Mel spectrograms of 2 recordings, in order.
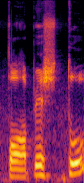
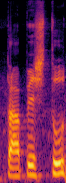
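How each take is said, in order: First: তু with a thick, heavy t. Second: তু with a light, thin t. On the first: Teacher contrasting ta letters for viewers, thick heavy তু. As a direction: make the t of তু full and heavy. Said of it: "মোটা আওয়াজে". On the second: Teacher contrasting ta letters for viewers, thin light তু. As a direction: say তু thinly, with a light t. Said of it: "চিকন আওয়াজে". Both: Shown as a demonstration.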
